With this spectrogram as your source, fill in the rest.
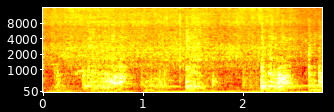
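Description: Oil tempering mustard seeds, cumin, chana dal and urad dal with onion, tomato, green chili and curry leaves, sizzling loudly and continuously in a pan up close while being stirred with a few scraping strokes.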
